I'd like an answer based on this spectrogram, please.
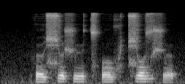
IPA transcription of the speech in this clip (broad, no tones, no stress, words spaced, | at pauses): pʰɵɕɵ ʃʉt͡sʼoxʷ t͡ɕozʃɵ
